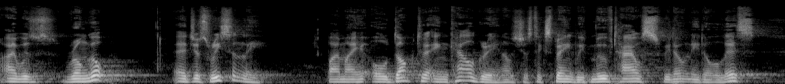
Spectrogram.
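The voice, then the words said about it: Liverpool Scouse English accent. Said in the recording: “Mine is from the northwest English port called Liverpool. It's a dialect called Scouse. ... it's good to hear a Scouse accent”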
